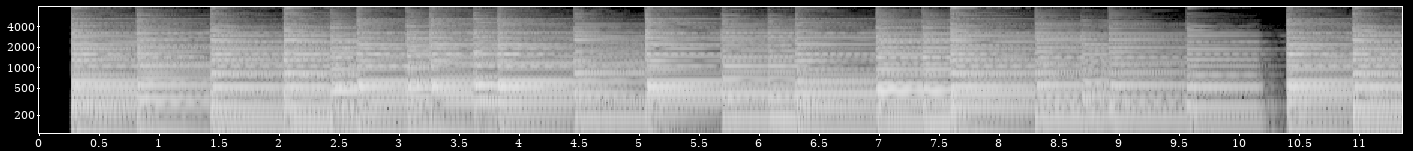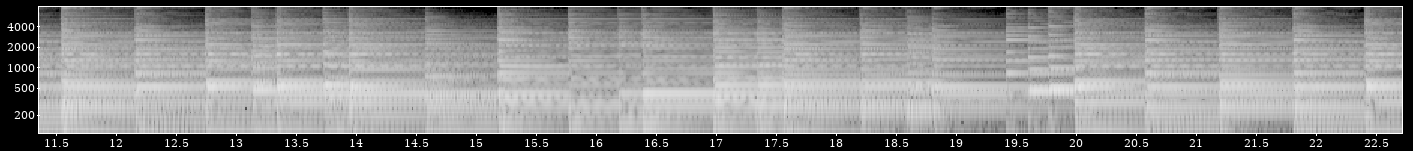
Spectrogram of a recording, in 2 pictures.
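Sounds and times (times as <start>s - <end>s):
piano: 0.2s - 22.7s.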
